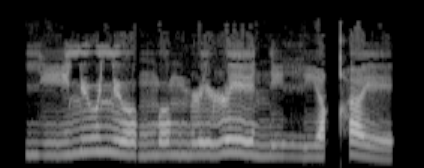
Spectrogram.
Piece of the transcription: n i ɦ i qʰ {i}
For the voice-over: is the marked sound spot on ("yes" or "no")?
no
